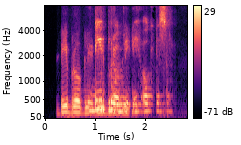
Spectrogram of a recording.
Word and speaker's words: de Broglie: Sir, how to pronounce the name? De Broglie, de Broglie.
